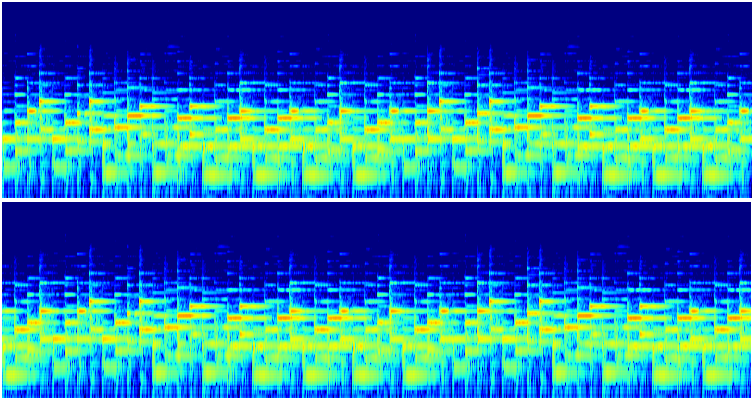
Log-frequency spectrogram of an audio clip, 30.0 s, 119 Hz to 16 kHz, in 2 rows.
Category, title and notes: Music > Solo instrument
Piano loops 196 octave short loop 120 bpm
120bpm, 20, free, loop, music, piano, pianomusic, reverb, samples, simple, simplesamples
